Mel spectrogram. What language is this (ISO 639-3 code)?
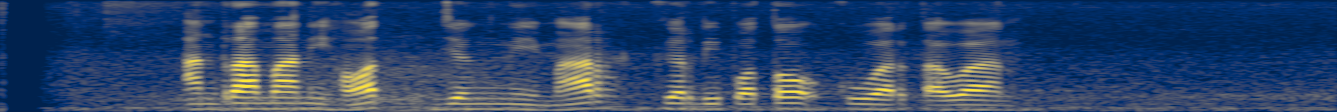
sun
